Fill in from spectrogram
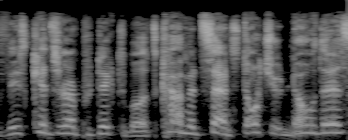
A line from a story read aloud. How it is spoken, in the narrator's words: he was like yelling at me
